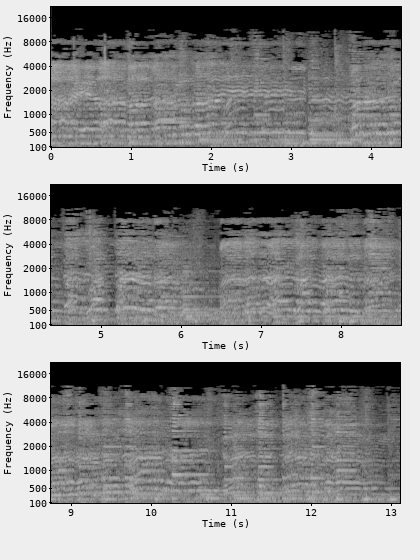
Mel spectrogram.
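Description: Song with acoustic guitar accompaniment and singing, played between sung verses.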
